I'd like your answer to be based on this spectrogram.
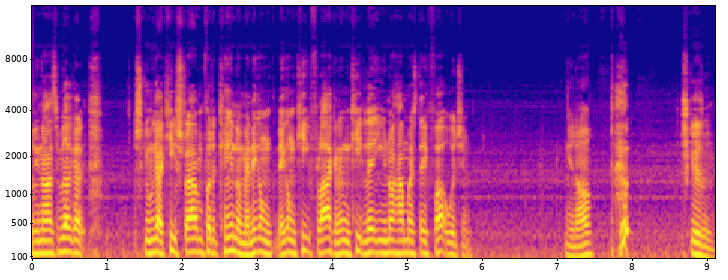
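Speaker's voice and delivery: ordinary delivery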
